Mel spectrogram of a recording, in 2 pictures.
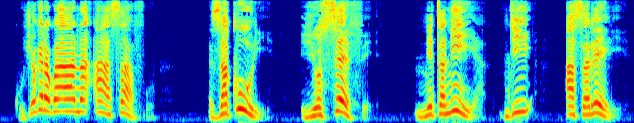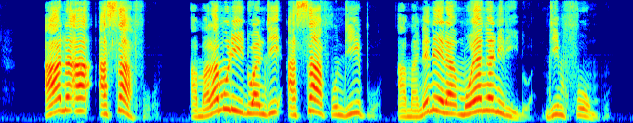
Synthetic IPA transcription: kut͡ʃɔkɛɾakwaːnaʔaːsafu | zakuɾḭ | jɔsɛfɛ | nɛtanija̰ | ndi | asaɾɛːlḭ | anaʔaːsafṵ | amalamuliɗwandiʔasafundipɔ | amanɛnɛɾamɔjaŋaniɾiɗwandiɱfuːmu

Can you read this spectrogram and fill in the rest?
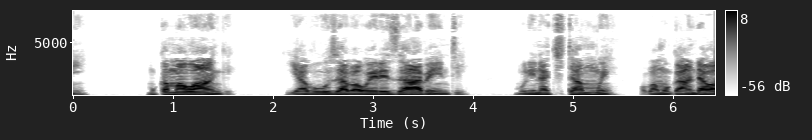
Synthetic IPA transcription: i | mukamawaːŋɡe̞ | jaβuːzaːβawe̞ːɾe̞zaːβe̞nti | mulinaci̥tamwe̞ | oβamuɡaːndawa

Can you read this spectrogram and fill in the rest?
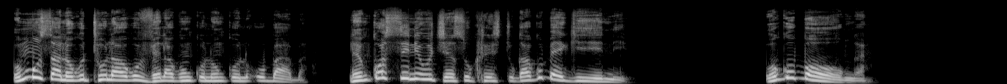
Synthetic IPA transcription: umusaloɣutʰulauɣuvɛlaɣuŋkʼuluŋkʼuluuβaːβa | lɛŋkʼosiniud̥ʒ̥ʱesukʰristʼuɣaɣuβɛɣiːni | uɣuβɔːŋa̰

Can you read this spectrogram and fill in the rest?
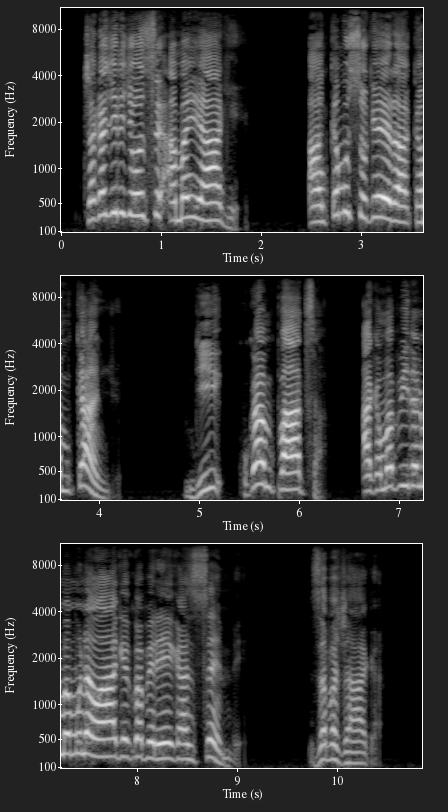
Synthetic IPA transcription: t͡ʃakat͡ʃitit͡ʃɔnsɛʔamajiaːk̬ɛ | aŋkamusɔk̬ɛɾakam̩kand͡ʒɔ | ndikukam̩pat͡sʰa̰ː | kamap̬itandimamunawak̬ɛkukap̬ɛɾɛkansɛmbɛ | zapat͡ʃaːkḁ

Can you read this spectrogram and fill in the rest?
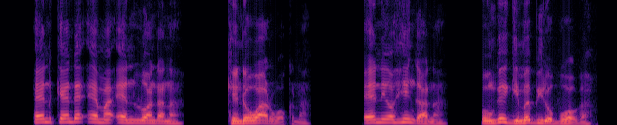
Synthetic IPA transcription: ɛnkɛndɛʔɛmaʔɛnlwandana | kendowaɾwɔkna | ɛnɪɔɦɪŋɡana | oŋɡeɡimabiɾobwɔɡa

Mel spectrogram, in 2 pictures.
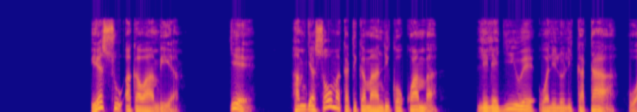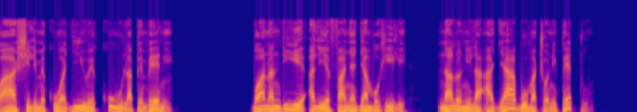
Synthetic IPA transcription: jɛsuʔakawaːmbḭa̰ | ʄɛ | ham̩ʄasɔmakatikamaːndikɔkwamba̰ | lilɛʄiwɛwalilɔlikata̰ː | waːʃilimɛkuwaʄiwɛkʰuːlapɛmbɛnḭ | ɓwanandijɛʔalijɛfaɲaʄambɔhilḭ | nalɔnila̰ʔaʄaɓumat͡ʃɔnipɛtu

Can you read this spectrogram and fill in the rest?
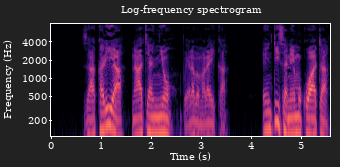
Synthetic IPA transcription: zakalijanaːtjaɲːobwejalaβamalaika̰ | entisane̞ːmukwaːta

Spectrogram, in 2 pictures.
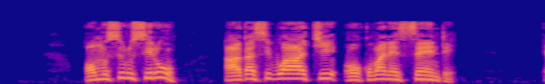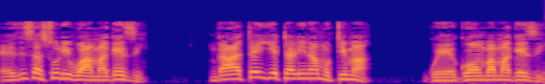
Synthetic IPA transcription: o̞musiɾusiɾu | aɡasiβwaːcio̞kuβane̞se̞ːnte̞̰ | zisasuliβwaːmaɡe̞zḭ | ŋɡaːte̞ije̞talinamutima̰ | ɡwe̞ːɡo̞ːmbamaɡe̞zḭ

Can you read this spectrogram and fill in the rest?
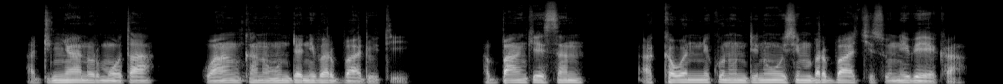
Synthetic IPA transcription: ʔɐ̰d̪ːʊɲːaːnɔɾmo̞ːt̪aː | waːŋkɐnɐhʊnd̪ɐnɪbɐɾbaːd̪ʊt̪ʰɪ̰ | ʔɐbːaːŋke̞ːsːɐn | ɐ̰kːɐwɐnːɪkʊnhʊnd̪ɪnuːɪsɪmbɐɾbaːt͡ʃːɪsʊnɪbe̞ːkʰɐ̰

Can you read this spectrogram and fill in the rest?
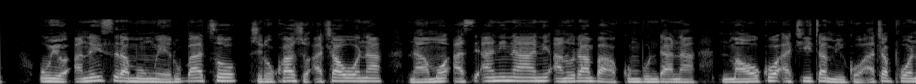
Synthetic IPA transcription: ujo̞ʔano̞isiɾamumwe̞ɾuɓat͡so̞ʐ̥iɾo̞kwaʐo̞ʔat͡ʃaoːna | n̤amo̞ʔasiʔaninaːniʔano̞ɾambakumbundanamao̞ko̞ʔat͡ʃiːtam̤iko̞at͡ʃapʰo̞ːna

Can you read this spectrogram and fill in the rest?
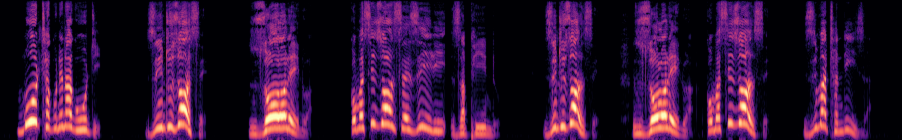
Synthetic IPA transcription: mutʰak̬unɛnak̬uːt̬ḭ | zintʰuzɔnsɛ | nzɔlɔlɛːɗwa̰ | kɔmasizɔnsɛzilizapʰiːndu | zintʰuzɔnsɛ̥ | n̩zɔlɔlɛɗwa̰ | kɔmasizɔnsɛ̥ | zimatʰandiːza̰

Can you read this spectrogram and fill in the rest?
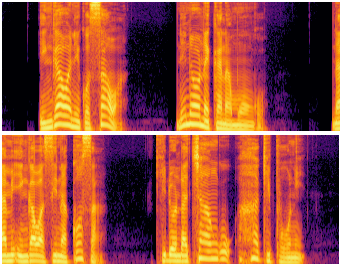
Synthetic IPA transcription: iŋɡawanikɔsawa̰ | ninaɔnɛkanamwɔŋɡɔ̰ | namiiŋɡawasinakɔsa̰ | kʰiɗɔndat͡ʃaŋɡuhakipuni

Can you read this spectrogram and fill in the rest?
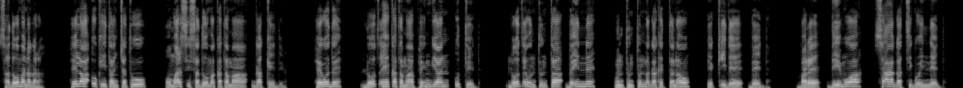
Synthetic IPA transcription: sɐd̪o̞ːmɐnɐɡɐɾɐ̰ | hɛlaːʔʊkiːt̪ɐnt͡ʃːɐt̪uː | ɔmɐɾsɪsɐd̪o̞ːmɐkɐt̪ɐmaːɡɐkːe̞ːd̪ːɪ̰nɔ | hɛwɔd̪ɛ | lo̞ːt͡sʼɛhɛkɐt̪ɐmaːpɛŋɡɪjaːnʊt̪ːe̞ːd̪ːɐ̥ | lo̞ːt͡sʼɛʊnt̪ːʊnt̪ːɐbɛʔɪnːɛ | ʔʊnt̪ːʊnt̪ːʊnːɐɡɐkɛt̪ːɐnɐw | ɛkʼːɪd̪eːbe̞ːd̪ːɐ | bɐɾɛd̪iːmʊwaː | sɐʔaːɡɐt͡sːɪɡɔjnːe̞ːd̪ːɐ̥

